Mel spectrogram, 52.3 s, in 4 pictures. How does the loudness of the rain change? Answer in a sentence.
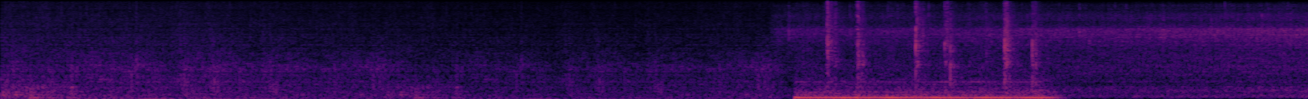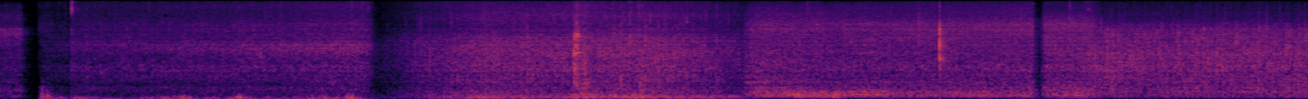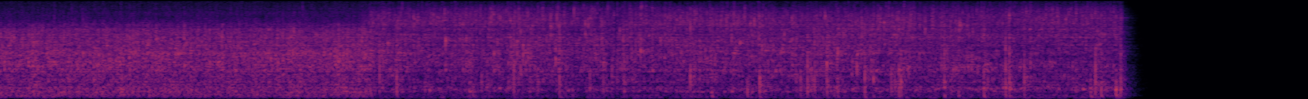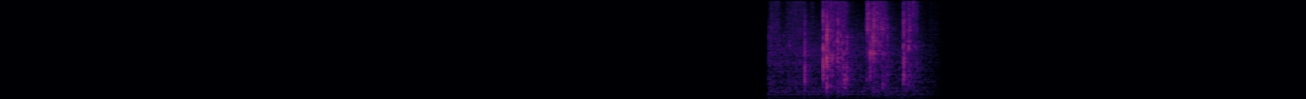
The loudness of the rain goes up.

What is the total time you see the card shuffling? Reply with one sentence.
You can hear the card shuffling for 5 seconds altogether.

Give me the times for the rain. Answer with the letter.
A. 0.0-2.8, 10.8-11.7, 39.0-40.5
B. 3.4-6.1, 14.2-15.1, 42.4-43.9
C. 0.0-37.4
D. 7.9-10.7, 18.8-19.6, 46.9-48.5
C.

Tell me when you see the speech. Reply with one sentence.
You can't hear the speech here.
